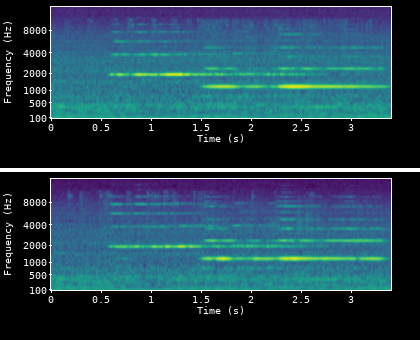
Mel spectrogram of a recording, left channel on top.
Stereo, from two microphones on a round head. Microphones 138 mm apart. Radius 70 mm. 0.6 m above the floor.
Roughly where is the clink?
I don't hear a clink.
